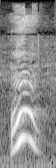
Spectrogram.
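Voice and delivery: imitated sudden female moan; short, mock cry of pleasure.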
